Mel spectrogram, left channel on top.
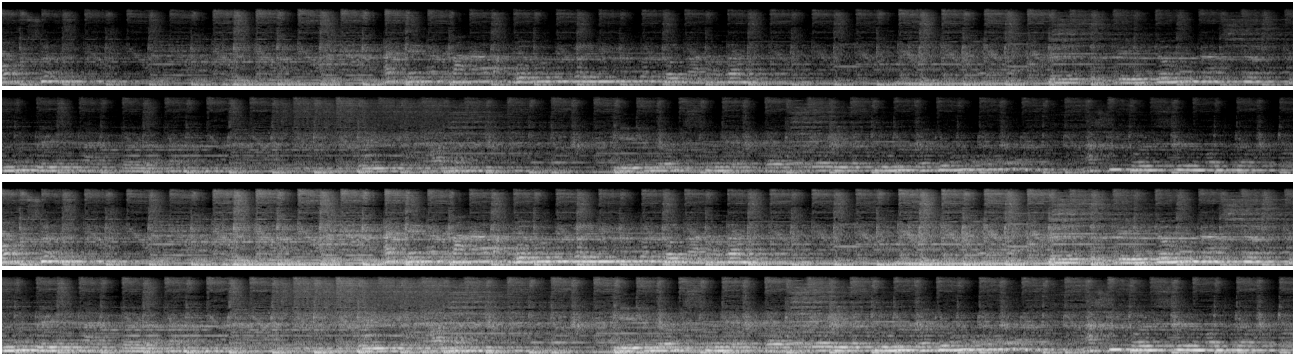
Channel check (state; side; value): quieter; left; 9.3 dB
